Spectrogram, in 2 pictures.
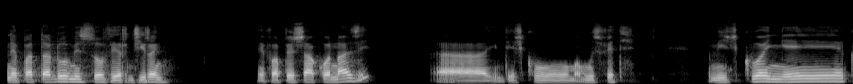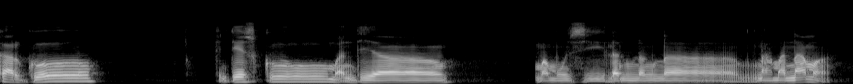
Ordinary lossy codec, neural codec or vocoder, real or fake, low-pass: none; none; real; 7.2 kHz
